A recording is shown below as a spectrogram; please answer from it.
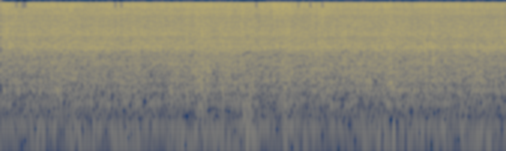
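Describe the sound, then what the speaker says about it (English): Beef searing in hot oil in a pan, a steady loud broadband sizzle and hiss with no break, no talk over it. "Hopefully the oil is hot enough now. Yeah, you can hear that. In with the beef."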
